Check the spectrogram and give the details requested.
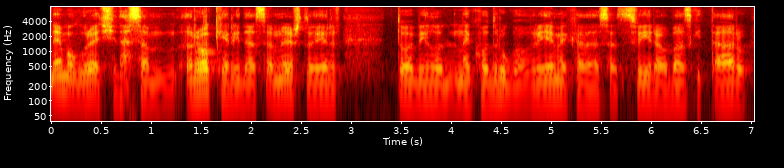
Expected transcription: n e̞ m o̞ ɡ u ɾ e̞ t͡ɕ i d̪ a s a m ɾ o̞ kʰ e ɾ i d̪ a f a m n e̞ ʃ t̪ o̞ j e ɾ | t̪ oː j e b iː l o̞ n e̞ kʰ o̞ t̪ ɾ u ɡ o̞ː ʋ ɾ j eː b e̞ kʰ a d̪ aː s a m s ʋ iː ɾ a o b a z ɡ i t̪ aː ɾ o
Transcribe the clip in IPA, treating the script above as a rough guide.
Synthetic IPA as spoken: n e̞ m o̞ ɡ u ɾ e̞ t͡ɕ i d̪ a s a m ɾ o̞ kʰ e ɾ i d̪ a s a m n e̞ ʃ t̪ o̞ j e ɾ | t̪ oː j e b iː l o̞ n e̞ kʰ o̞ d̪ ɾ u ɡ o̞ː ʋ ɾ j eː m e̞ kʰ a d̪ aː s a m s ʋ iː ɾ a o b a z ɡ i t̪ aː ɾ u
